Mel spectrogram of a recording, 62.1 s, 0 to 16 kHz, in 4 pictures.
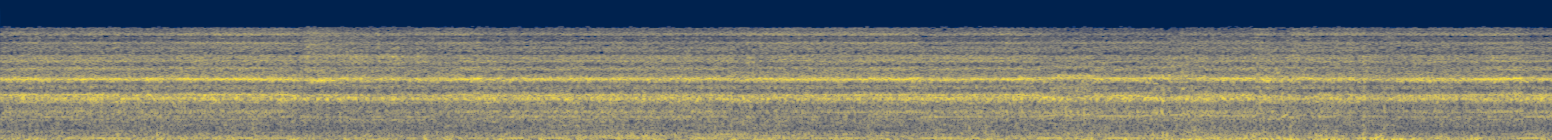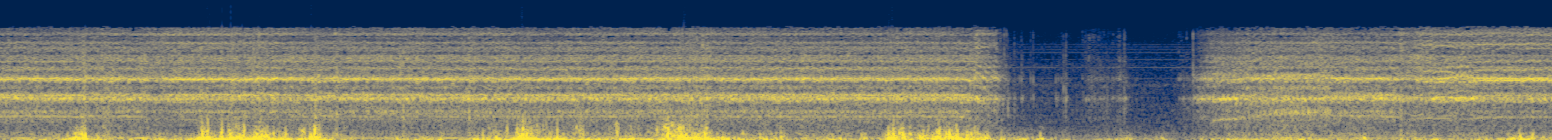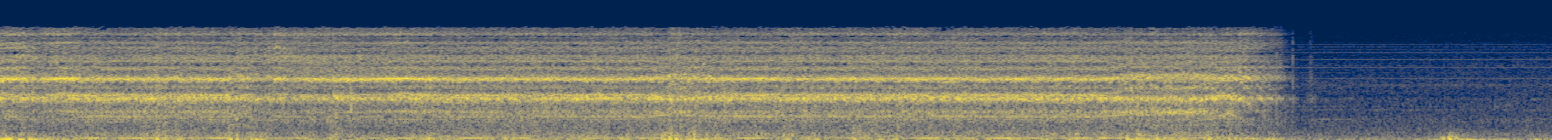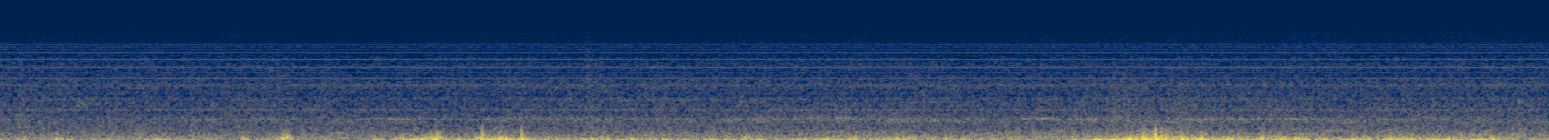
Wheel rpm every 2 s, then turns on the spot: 160, 160, 160, 160, 160, 160, 160, 160, 160, 160, 160, 160, 120, 30, 150, 160, 160, 160, 160, 160, 160, 130, 0, 0, 0, 0, 0, 0, 0, 0, 0.
none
